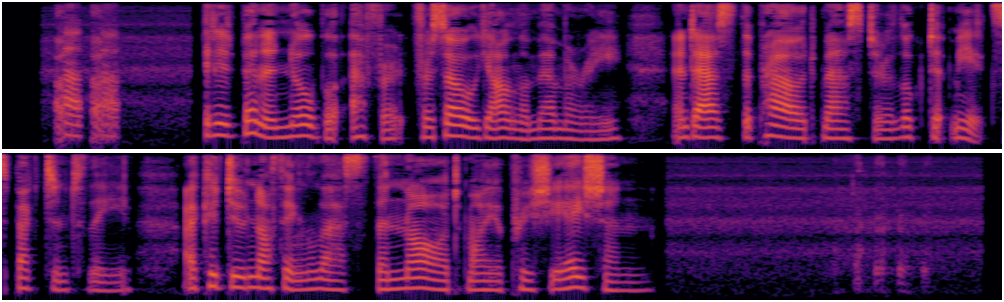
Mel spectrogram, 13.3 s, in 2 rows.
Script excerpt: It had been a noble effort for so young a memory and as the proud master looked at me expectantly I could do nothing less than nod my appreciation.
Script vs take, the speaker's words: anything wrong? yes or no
no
